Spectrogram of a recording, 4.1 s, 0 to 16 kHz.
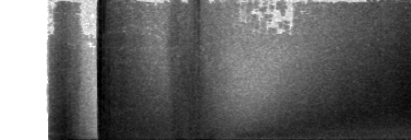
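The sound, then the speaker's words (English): The intro of the Tekken 8 video game trailer opens on silence, then a few booming cinematic hits land in quick succession before a sustained, rushing whoosh takes over. “of course, Analytic Dreams video on Spotify to see the video along with the audio, because we are about to get into the Tekken 8 trailer right now.”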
